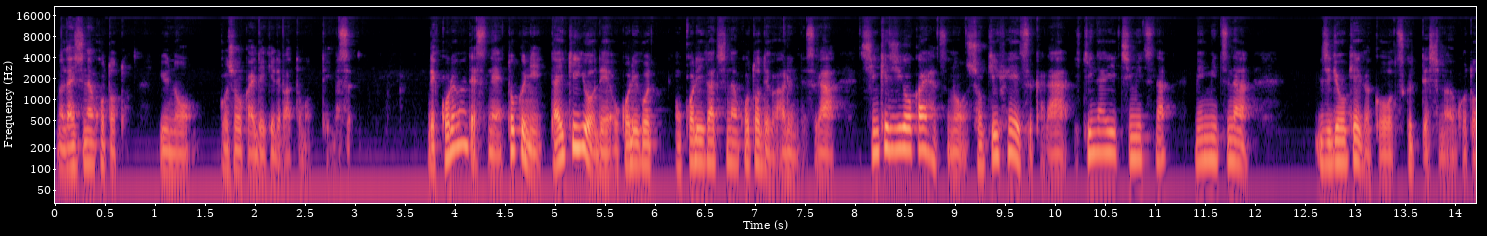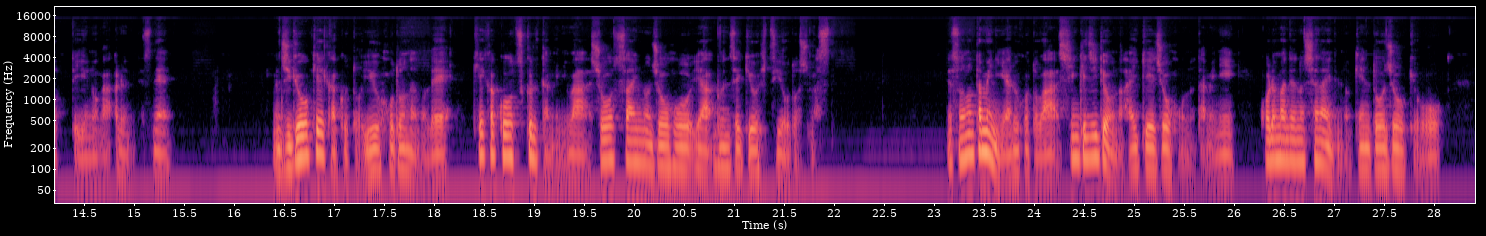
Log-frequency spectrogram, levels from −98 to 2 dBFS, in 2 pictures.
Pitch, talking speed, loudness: 105 Hz, 380 characters per minute, -29 LUFS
